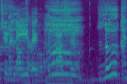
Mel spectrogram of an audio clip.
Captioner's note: gasp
